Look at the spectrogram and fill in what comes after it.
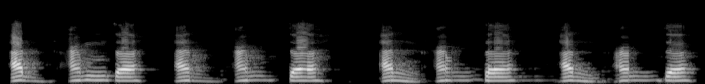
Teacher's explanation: hukum izhar, nun sukunnya itu tidak boleh dipanjangkan. · Apabila nun sukun bertemu dengan huruf-huruf halak. Nah, maka tingkatan gunahnya adalah naqisah, kurang.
